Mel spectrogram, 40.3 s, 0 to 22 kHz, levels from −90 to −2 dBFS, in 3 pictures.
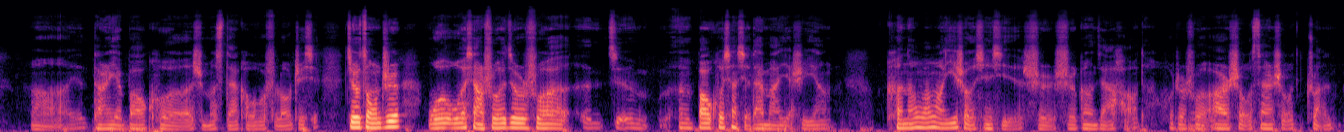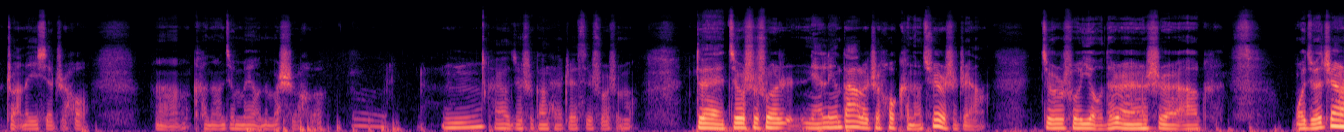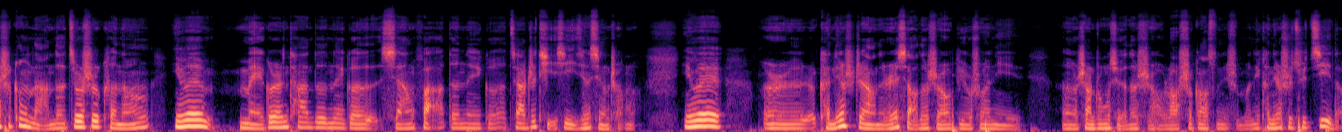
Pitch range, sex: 115-140 Hz, male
